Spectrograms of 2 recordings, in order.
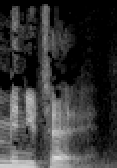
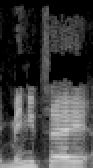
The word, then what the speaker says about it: minutiae: And I was at brunch with my dad and Renee, and Renee goes, do you mean minutia? And I said, yeah, well, that's one way of pronouncing it. You could say minutia, you could say minutiae. And my dad looked at me and he goes, I've never heard it pronounced that way.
